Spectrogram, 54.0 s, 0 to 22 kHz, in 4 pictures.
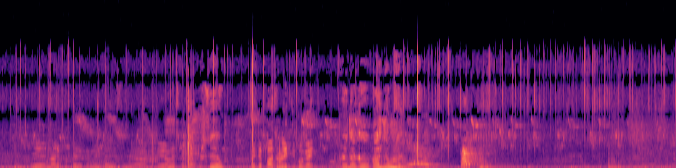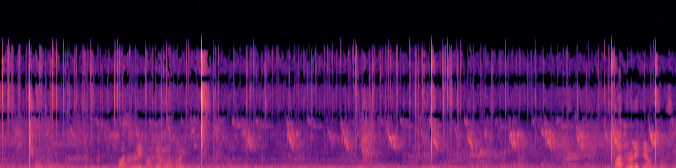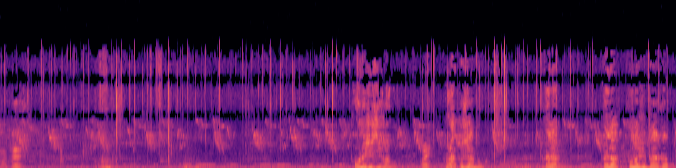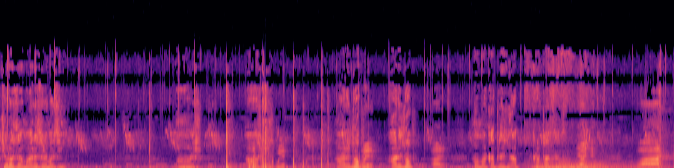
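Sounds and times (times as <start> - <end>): dry grass burning: 0.0 - 54.0
fire crackles: 0.0 - 54.0
small birds chirping: 0.0 - 54.0
dove cooing: 42.6 - 49.9.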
